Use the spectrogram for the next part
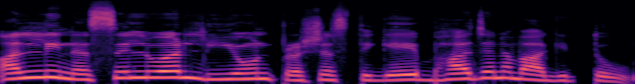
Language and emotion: Kannada, neutral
